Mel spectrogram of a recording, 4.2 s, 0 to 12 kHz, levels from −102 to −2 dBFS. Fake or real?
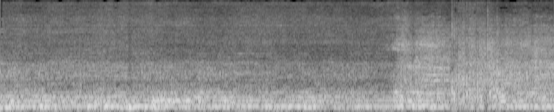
fake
